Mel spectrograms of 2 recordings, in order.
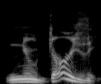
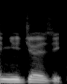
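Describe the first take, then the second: First: It is said in an exaggerated New Jersey accent. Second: It is said plainly, in his own voice.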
